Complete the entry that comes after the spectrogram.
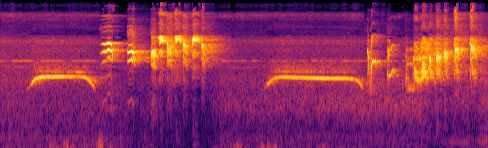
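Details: Orange-headed thrush singing vigorously with a loud, clear voice: a long level whistled note, then a burst of rapid high twittering and squeaky phrases, the pattern repeated twice, over a low background hum.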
